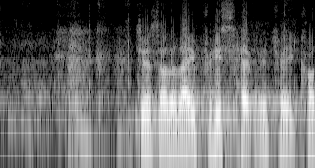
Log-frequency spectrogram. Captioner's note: laughter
